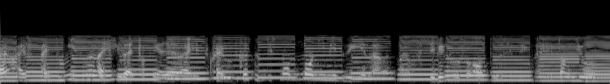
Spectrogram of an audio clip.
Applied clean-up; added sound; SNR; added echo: neural mask model RNNoise.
